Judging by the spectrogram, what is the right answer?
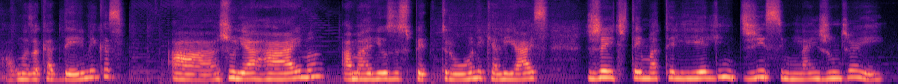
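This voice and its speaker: Speaking in a mid-range, dark-toned voice, this guest is a writer and film producer with a Brazilian accent. She recounts her story cheerfully during a relaxed interview.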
